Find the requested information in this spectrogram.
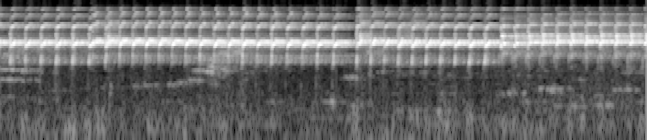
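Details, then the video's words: Lovebirds answering each other, used as a lure to draw out other birds, giving long 'ngekek' chattering: a continuous, rapid, buzzy, high-pitched rattle with no pauses, changing tone abruptly about three times over five seconds. "Buat Pancingan lovebirt cocok Saling nyaut dan ngekek panjang"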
